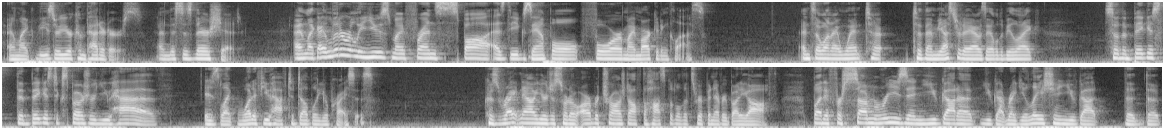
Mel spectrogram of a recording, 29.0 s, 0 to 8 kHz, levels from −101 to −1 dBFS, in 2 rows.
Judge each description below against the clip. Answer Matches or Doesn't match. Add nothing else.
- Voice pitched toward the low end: Doesn't match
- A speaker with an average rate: Matches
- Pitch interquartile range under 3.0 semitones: Doesn't match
